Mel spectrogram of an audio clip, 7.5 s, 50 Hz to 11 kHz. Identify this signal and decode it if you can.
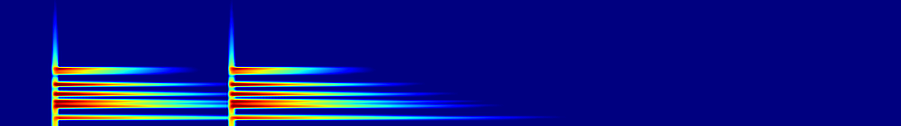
Clock strike, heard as a bell. 2. Two o'clock.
